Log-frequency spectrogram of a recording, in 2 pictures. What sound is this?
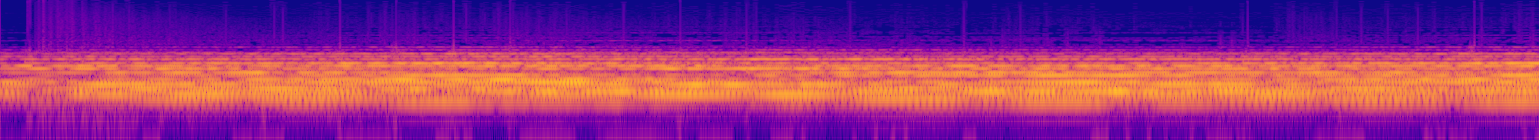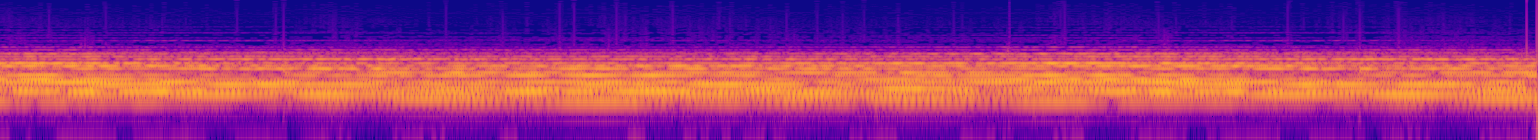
One in a series of strange ambient drones and glitches that once upon a time was a Rhodes piano.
